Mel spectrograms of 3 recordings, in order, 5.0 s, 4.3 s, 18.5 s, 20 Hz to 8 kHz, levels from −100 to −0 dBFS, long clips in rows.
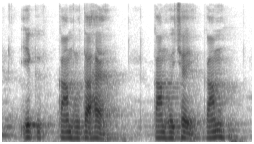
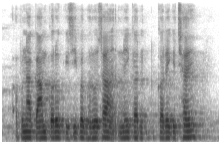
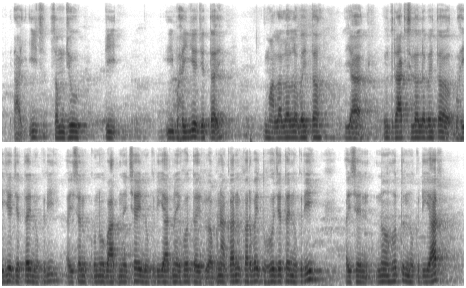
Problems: none marked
